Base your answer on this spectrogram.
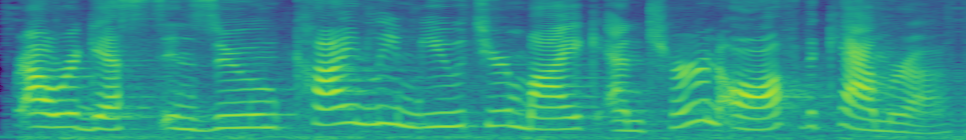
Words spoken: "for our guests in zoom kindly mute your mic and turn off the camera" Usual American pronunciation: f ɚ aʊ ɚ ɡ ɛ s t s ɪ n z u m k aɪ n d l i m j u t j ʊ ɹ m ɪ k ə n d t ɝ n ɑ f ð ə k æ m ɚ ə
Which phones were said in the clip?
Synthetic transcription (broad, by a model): aʊ ɚ ɡ ɛ s t s ɪ n z u m k aɪ n d l i m j u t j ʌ ɹ m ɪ k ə n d t ɝ n ɑ f ð ə k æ m ɚ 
